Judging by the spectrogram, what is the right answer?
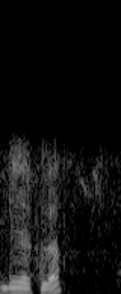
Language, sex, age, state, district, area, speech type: Odia, male, 18-30, Odisha, Malkangiri, urban, conversation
